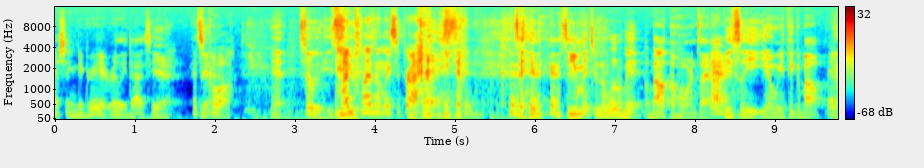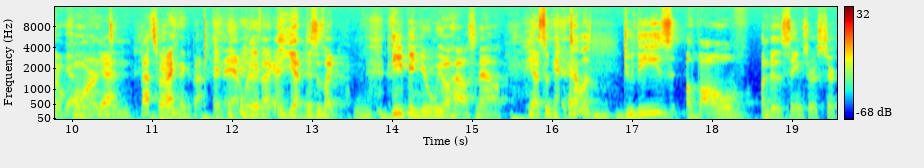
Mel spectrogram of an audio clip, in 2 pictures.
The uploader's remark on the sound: This episode comes to you live from the historic Roxy Theatre in Missoula, MT as part of the 41st Annual International Wildlife Film Festival.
